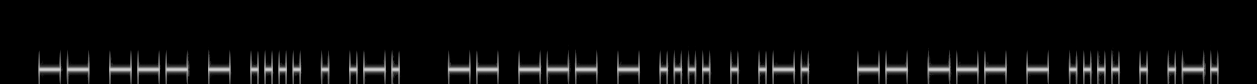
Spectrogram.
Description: Morse code, heard as a keyed tone, about 17 wpm, 700 Hz. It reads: MOTHER MOTHER MOTHER
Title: Top 300 Words Repeated 17wpm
